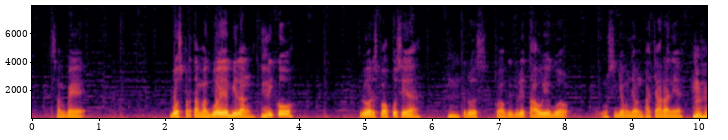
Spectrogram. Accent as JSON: {"language": "Indonesian", "town": "Bekasi", "region": "West Java", "country": "Indonesia", "said": "lu bayangin gua orang Bekasi, ya kan, enggak punya database."}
